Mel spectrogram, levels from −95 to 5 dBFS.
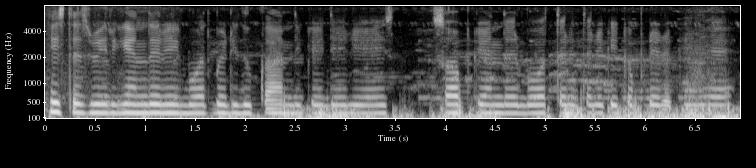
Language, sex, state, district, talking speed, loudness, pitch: Hindi, female, Rajasthan, Bikaner, 190 wpm, -16 LUFS, 110 Hz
